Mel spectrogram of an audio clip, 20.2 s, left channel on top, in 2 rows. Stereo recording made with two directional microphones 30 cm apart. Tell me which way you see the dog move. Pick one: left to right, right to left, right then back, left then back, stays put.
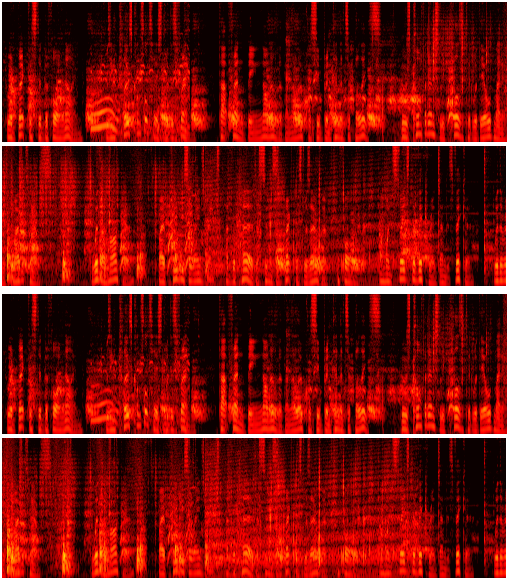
stays put.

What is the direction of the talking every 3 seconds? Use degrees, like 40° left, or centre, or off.
10° left, 10° right, centre, 10° left, 20° left, 20° left, 20° left.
